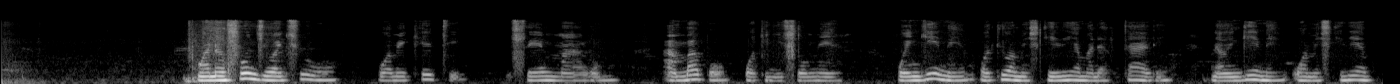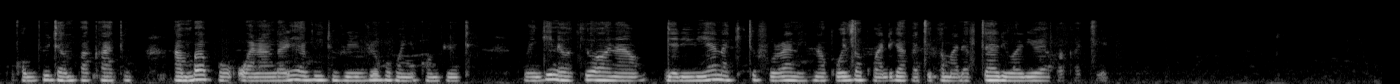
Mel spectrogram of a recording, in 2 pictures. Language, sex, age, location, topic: Swahili, female, 25-35, Dar es Salaam, education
